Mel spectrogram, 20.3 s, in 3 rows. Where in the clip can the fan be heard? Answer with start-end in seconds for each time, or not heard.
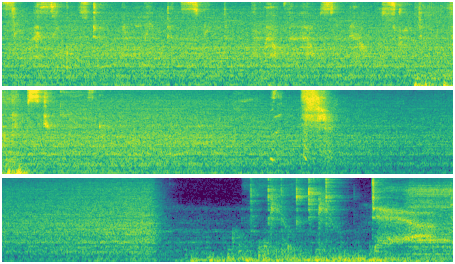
0.0-20.2.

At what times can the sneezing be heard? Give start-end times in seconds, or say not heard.
6.2-7.2, 10.2-11.8.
